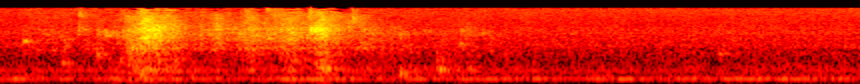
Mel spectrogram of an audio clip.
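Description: Lemon juice squirted from a plastic squeeze bottle into a plastic measuring jug: two short liquid splashes in the first two seconds, over a steady low hum.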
